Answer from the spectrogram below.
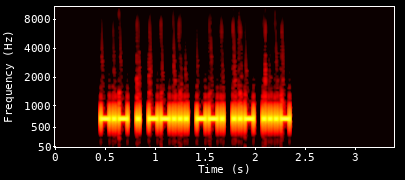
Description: Morse code, heard as a keyed tone, about 40 wpm, 700 Hz. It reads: KE7GUV
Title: USA Call Signs - 6 Characters - Repeated 2x - 40wpm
